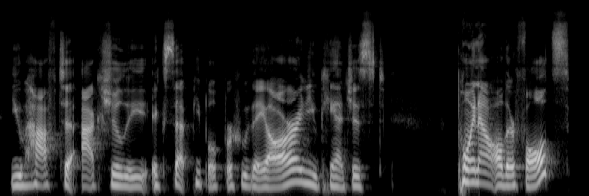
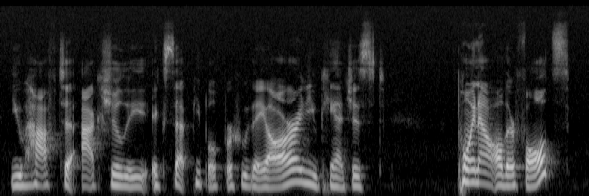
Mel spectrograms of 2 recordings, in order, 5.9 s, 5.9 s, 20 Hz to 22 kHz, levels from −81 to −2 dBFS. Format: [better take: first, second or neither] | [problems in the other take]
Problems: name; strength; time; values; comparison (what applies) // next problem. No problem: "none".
first | hiss; faint; throughout; 25 dB below the speech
